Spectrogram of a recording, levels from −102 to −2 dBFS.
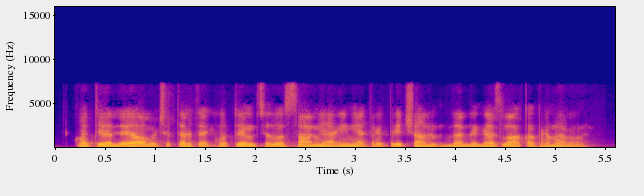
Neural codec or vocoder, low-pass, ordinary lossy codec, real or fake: codec, 16 kHz, 1 kbps, FreqCodec, smaller model; 7.2 kHz; MP3, 64 kbps; fake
